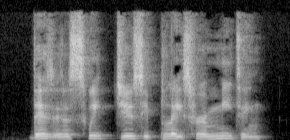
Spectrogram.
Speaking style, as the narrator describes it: Little Sweeney's voice grumbled

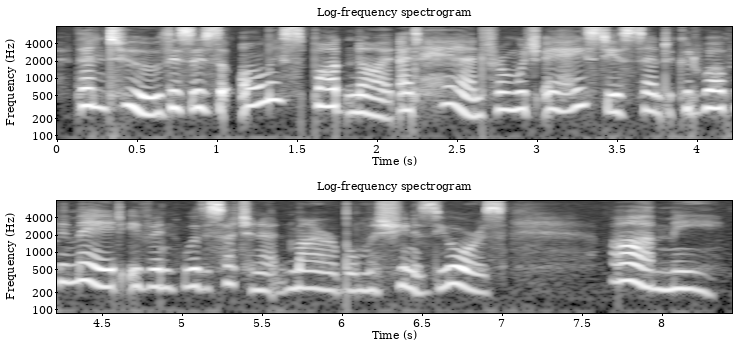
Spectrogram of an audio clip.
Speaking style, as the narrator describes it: With a long breath which lacked but little of being a sigh

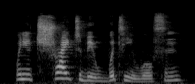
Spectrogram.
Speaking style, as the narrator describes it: snarled Shears

